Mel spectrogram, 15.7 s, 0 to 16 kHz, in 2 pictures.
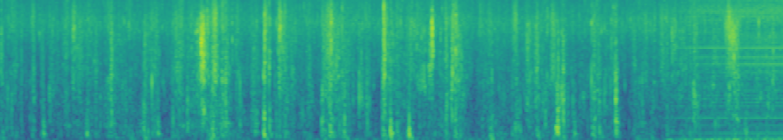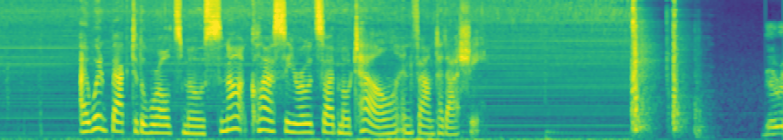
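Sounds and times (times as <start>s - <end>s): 
soft footsteps on a walk back to parked vehicles: 0.0s - 8.6s
speech: 8.7s - 12.7s.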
